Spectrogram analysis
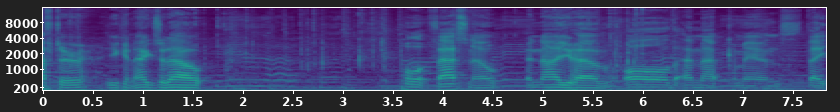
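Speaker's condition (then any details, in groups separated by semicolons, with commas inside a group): No condition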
